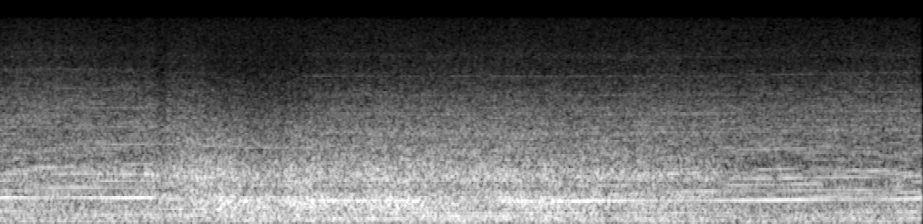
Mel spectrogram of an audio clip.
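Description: A race car engine drones through a lap in the iRacing simulator, a faint, steady whirring hum with a continuous engine tone and no clear revving peaks.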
